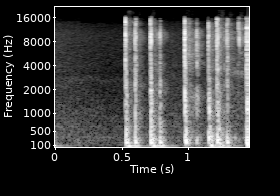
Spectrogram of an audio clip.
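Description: Fast keystrokes tapped on a computer keyboard, close and clear in quick bursts after a short silence.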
